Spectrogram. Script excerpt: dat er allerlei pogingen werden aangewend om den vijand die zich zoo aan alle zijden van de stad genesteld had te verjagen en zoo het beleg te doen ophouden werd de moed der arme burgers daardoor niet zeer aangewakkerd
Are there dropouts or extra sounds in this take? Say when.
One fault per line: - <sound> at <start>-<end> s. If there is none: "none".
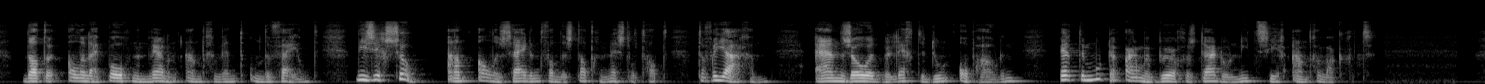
none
